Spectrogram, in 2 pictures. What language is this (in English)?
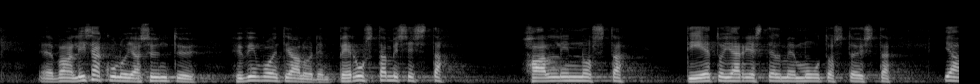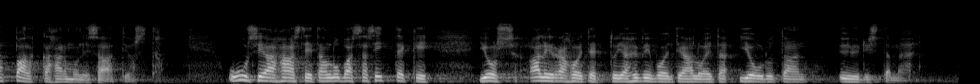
Finnish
